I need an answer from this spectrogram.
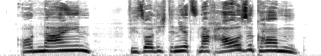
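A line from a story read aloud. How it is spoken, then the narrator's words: Screaming. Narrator (German): schreit sie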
